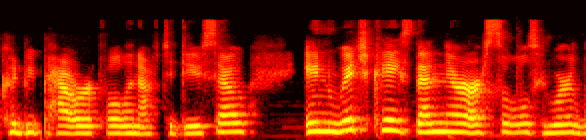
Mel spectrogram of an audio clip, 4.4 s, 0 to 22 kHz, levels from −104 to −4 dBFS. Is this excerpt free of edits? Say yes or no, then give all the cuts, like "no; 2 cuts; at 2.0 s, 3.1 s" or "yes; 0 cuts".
yes; 0 cuts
